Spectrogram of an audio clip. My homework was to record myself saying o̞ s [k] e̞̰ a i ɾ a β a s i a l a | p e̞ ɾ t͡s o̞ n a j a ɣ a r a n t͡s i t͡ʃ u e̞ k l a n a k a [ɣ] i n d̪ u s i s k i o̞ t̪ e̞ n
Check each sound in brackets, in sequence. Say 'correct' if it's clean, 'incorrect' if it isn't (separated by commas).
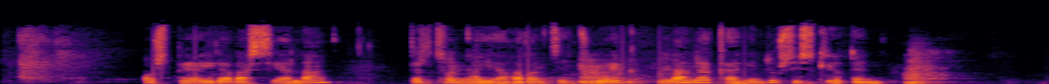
incorrect, correct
